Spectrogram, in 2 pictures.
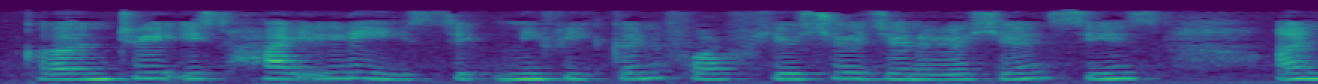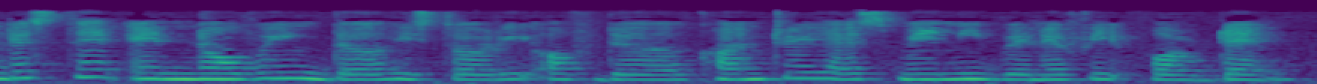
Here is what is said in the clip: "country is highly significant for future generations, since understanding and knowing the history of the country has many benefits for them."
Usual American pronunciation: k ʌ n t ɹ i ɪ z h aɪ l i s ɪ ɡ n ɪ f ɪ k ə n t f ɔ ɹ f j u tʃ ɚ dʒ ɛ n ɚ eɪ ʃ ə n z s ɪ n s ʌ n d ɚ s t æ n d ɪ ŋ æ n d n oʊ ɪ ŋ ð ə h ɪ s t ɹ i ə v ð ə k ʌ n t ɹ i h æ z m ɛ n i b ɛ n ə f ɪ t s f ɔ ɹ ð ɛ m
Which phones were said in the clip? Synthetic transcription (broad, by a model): k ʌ n t ɹ i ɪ s h aɪ l i s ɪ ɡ n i f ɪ k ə n t f ɔ ɹ f j u tʃ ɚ dʒ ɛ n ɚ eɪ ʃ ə n s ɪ n s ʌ n d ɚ s t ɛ n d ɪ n n oʊ ɪ ŋ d ə h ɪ s t ɹ i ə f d ə k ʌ n t ɹ i h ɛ s m ɛ n i b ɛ n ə f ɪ t f ɔ ɹ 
